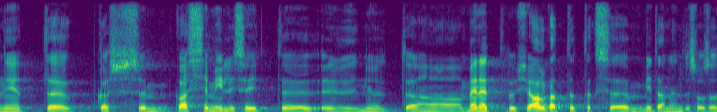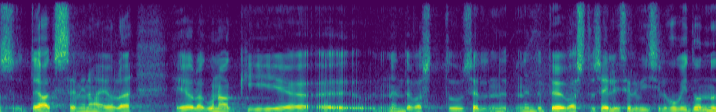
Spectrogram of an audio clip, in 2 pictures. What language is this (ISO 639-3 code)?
est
